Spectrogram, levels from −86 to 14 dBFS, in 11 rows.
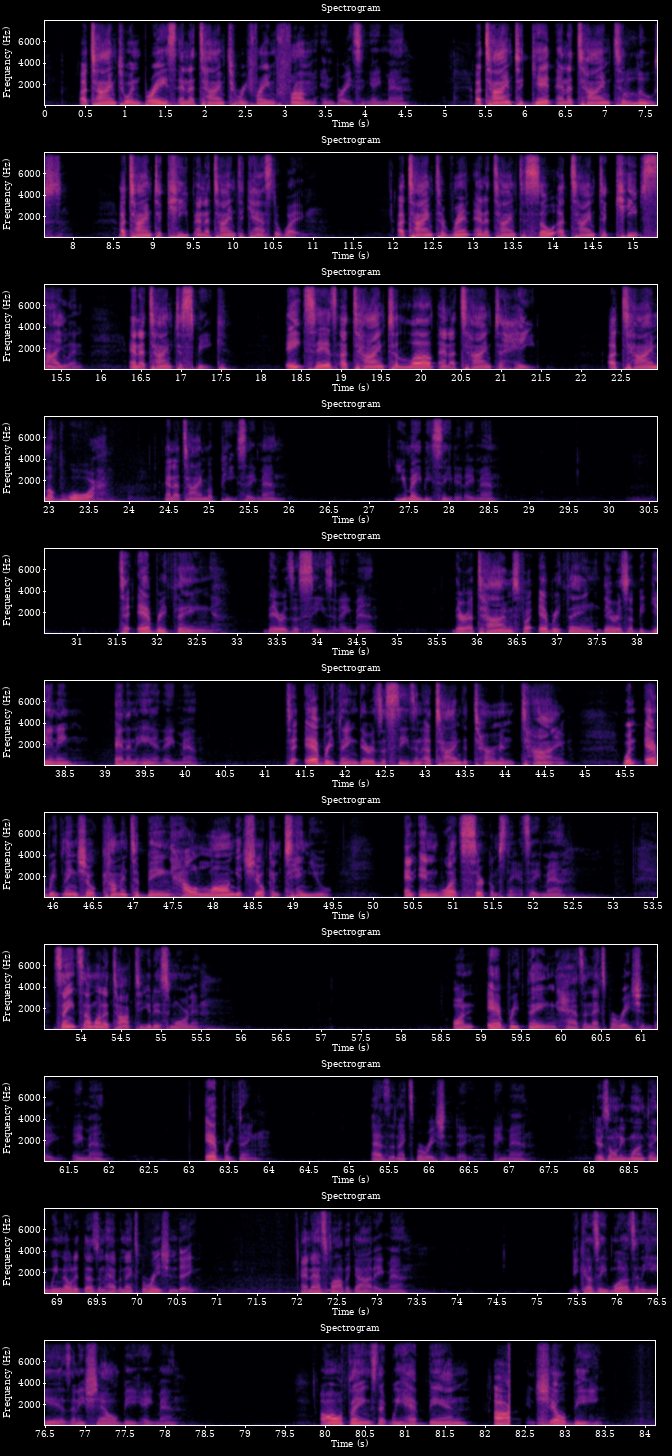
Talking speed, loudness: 130 wpm, -31 LUFS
